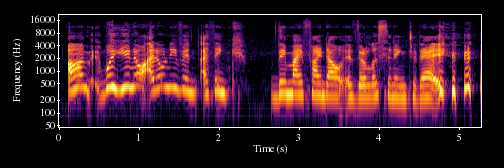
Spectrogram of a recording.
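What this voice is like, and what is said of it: Foreign accent in English. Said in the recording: “you weren't born here ... they can probably catch on the accent”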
